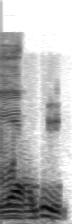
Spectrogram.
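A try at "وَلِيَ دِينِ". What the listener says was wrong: اکثر لوگ کیا پڑھتے ہیں والیا یا لیا، یعنی یہ ماضی کا سیگا، ماضی کا سیگا نہیں ہے، ولی دین، ولی دین، جی ولی دین، ولی دین، ہاں، ولی دین، ولی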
